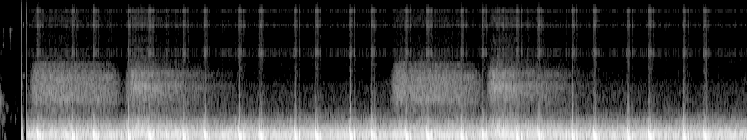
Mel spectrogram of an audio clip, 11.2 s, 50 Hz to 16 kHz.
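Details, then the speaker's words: Mitral regurgitation: regular heartbeat about 72 a minute with a steady, low-pitched holosystolic murmur filling the gap between beats, its intensity increasing at the mitral focus. "Es evidente como la intensidad aumenta cuando estamos en el foco respectivo aquí se trata claramente de una patología mitral y como suena en en sístole estaríamos hablando de una insuficiencia mitral"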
